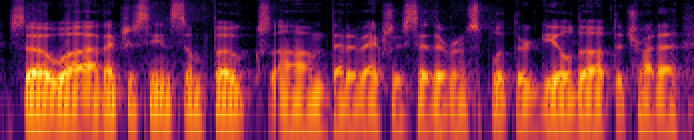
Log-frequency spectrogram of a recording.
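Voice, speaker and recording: Deep-voiced guy doing his weekly game news, kinda hoarse, chatty. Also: little pitch movement, fast. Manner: chatty, conversational. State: slightly hoarse. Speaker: gaming channel host.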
